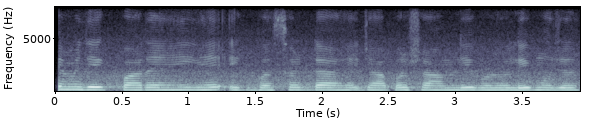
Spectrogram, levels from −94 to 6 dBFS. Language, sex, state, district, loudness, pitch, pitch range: Hindi, female, Uttar Pradesh, Muzaffarnagar, -16 LUFS, 210 Hz, 205-215 Hz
